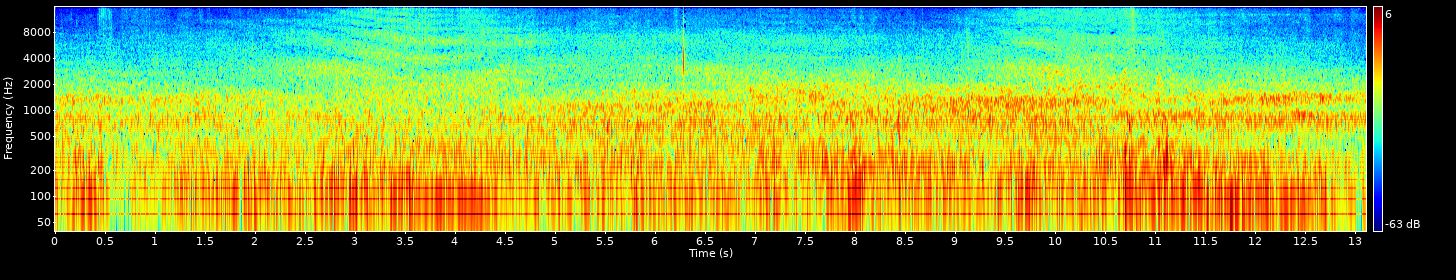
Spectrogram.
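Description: Road traffic: cars passing by one after another on a busy road, over a steady low rumble.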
